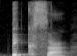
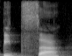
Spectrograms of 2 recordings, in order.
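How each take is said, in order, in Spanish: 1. La zz suena como ks. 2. La zz suena como ts. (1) "como si fuera P-I-C-S-A" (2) "en lugar de decir pizza"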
